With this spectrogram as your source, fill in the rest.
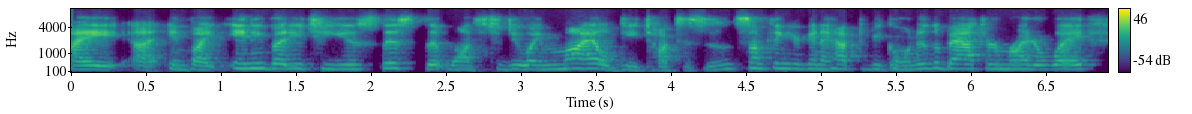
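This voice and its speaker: This woman has a normal speaking voice. Her pitch sits fairly high and varies in an ordinary way. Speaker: network marketing sales rep. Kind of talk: sales pitch.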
